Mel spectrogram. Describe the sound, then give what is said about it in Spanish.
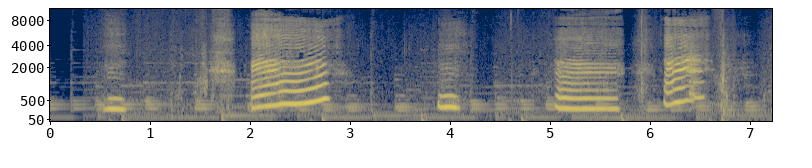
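A Spanish baby babbling in a few separate bursts of voiced, tonal cries and coos, several sliding upward in pitch, with short pauses between them. “Y ahora vamos a escuchar a un bebé español.”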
